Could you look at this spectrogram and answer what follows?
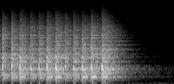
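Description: A Spock tenor drum from a marching percussion set rattles through a fast, even roll of a dozen or so close, loud strokes lasting about a second before ringing out into silence.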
